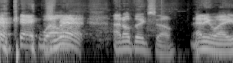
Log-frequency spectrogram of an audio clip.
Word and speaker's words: Szmyt: Schmidt. Okay, well, Schmidt.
